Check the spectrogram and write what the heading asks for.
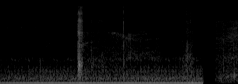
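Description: Quiet outdoor background with a steady low rumble and one faint click just under a second in.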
